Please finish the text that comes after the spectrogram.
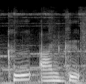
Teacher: Sounds produced at the വീലം or soft പാലറ്റ്, such as ഖ് ആൻഡ് ഗ്. ഇവയാണ് വീലാസ് എന്നറിയപ്പെടുന്നത്. · നാക്കിൻ്റെ ഏറ്റവും പുറകു വശം ഏറ്റവും മുകൾ വശത്തിലേക്ക് പോയി ടച്ച് ചെയ്യുകയും എയറിനെ ക്ലോസ് ചെയ്യപ്പെടുകയും പിന്നീട് അത് റിലീസ് ചെയ്യപ്പെടുകയും ചെയ്യുന്നു. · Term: വീലാർ സൗണ്ട്സ്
